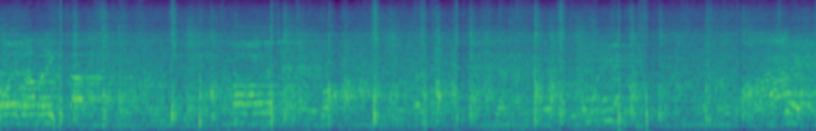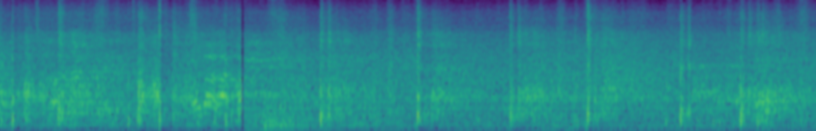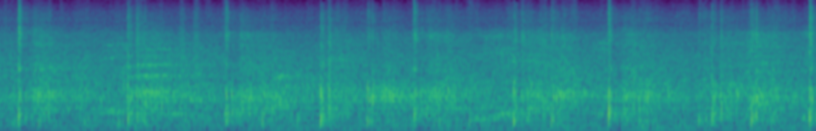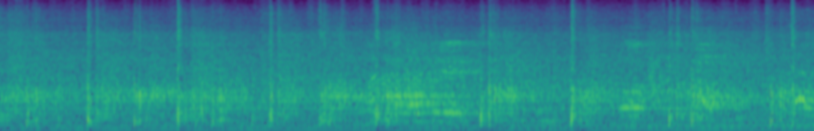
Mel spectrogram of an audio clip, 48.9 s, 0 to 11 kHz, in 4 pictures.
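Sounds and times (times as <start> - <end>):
steady background noise: 0.0 - 48.9
tennis balls hit with rackets: 0.0 - 48.9.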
